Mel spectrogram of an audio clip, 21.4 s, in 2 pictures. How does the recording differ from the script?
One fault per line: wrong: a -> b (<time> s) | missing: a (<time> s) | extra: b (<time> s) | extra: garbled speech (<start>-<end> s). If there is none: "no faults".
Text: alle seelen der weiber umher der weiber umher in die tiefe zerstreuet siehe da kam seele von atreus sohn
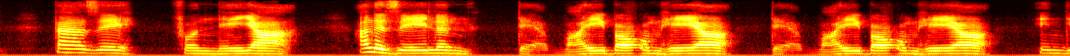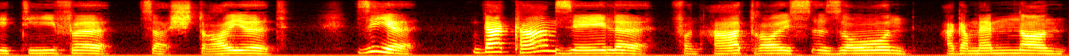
no faults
